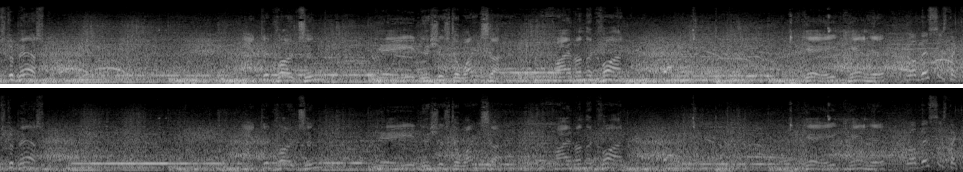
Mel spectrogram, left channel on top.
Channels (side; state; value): right; quieter; 6.9 dB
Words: to Pascal. Back to Clarkson. Gay dishes to Whiteside. 5 on the clock. Gay can't hit. Well, this is the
